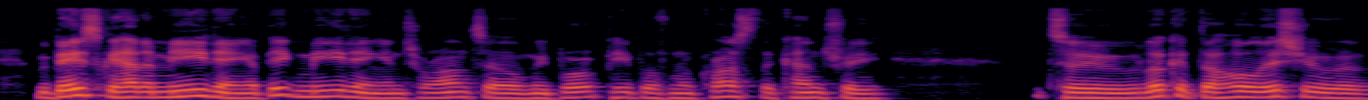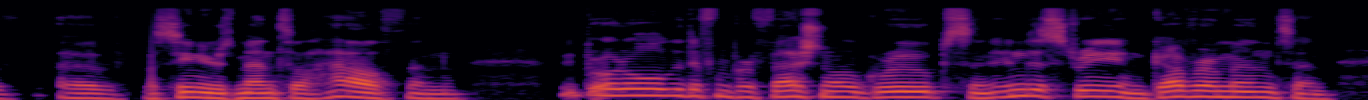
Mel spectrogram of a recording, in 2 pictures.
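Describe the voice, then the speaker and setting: Against a quiet background, a man with a slight Irish accent speaks at a fairly quick pace. His tone is dark and mellow, with fairly high pitch and ordinary variation. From Ireland, Dublin. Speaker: geriatric psychiatrist. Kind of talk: talk answering questions. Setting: video call.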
